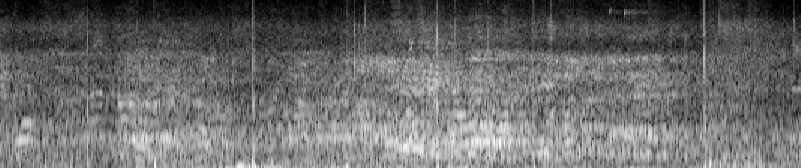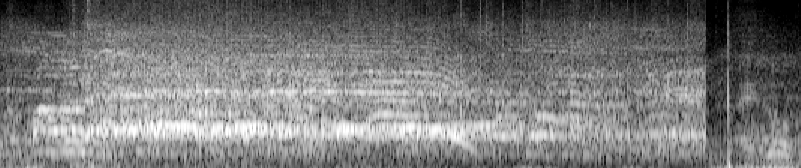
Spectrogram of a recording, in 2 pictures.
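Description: Basketball being dribbled on a gym floor, repeated bounces, over the voices of spectators, which swell into loud shouting about five and a half seconds in.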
